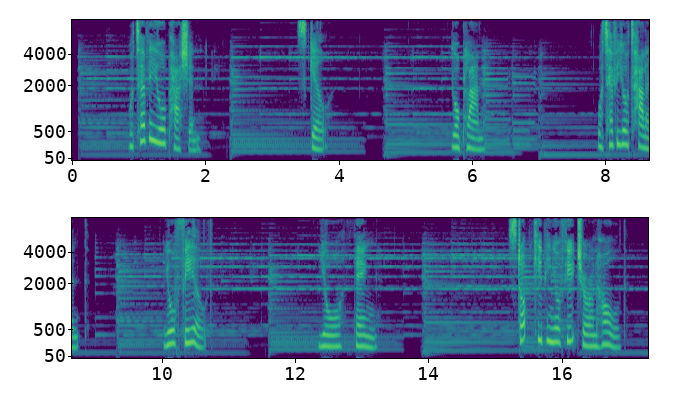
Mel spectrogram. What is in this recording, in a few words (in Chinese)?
外籍英语女声金融借贷中心宣传广告深情低沉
